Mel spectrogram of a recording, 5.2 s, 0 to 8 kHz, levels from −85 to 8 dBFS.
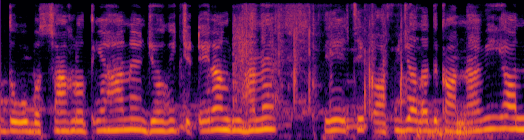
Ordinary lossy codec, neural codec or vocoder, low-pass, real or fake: none; vocoder, 44.1 kHz, 128 mel bands, Pupu-Vocoder; 7.2 kHz; fake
